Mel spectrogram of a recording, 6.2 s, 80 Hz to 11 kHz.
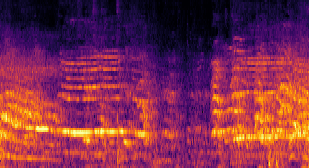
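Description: A pro wrestling crowd at an APW 2015 IPW championship match cheers and chants in rhythmic waves, filling the hall. It briefly dips, then surges again, while a commentator talks over the noise.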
